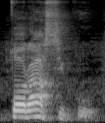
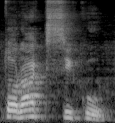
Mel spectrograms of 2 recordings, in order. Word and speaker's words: torácico: é a palavra torácico tem gente que pronuncia toráxico ou seja e porque a palavra é acentuada na letra A porque esta palavra é proparoxítona então toda proparoxítona é acentuada e essa forma de pronunciar toráxico ela é inadequada não existe a caixa torácica protege os pulmões e o coração mas aí a pronúncia tem que ser com a letra C outra palavra beneficiente a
